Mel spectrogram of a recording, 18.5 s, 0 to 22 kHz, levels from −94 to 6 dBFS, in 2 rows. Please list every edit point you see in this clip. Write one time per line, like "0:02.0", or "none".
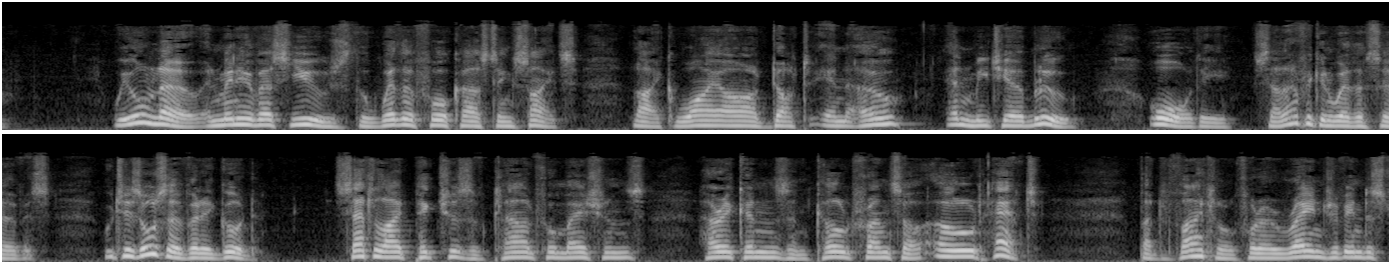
none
